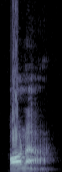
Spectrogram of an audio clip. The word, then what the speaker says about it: honor: Another rule with H is that H is sometimes silent when it comes at the start of a word. Some common examples are hour, honest, honor. In all of these words, we are not pronouncing the H sound. We are not pronouncing the letter H.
